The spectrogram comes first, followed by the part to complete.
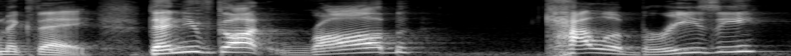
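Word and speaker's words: Calabrese: then you've got Rob calib Breezy I believe is how you properly pronounce his Italian last name shout out uh quarterback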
